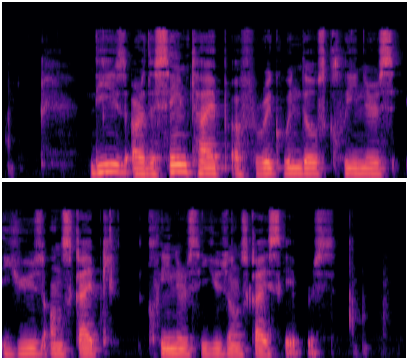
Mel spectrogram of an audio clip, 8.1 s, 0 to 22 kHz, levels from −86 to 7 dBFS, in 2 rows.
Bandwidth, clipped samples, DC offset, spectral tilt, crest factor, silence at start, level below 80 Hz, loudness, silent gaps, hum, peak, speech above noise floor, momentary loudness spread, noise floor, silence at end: 11.5 kHz; under 0.1%; under 0.1%; -4.5 dB/octave; 18 dB; 0.4 s; -64 dBFS; -26 LUFS; none; none; -8 dBFS; 24 dB; 15 LU; -49 dBFS; 0.75 s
